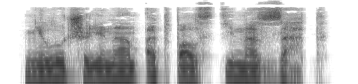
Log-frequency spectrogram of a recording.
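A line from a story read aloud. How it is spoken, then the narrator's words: Whispered question. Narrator (Russian): шепотом спросил Макс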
